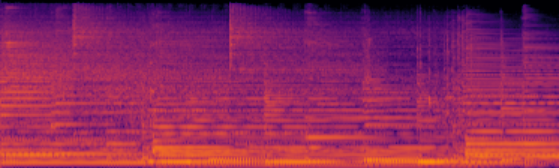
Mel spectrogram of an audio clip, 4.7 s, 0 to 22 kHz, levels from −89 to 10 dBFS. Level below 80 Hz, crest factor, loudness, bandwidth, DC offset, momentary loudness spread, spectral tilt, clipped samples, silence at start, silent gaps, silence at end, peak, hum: -48 dBFS; 16 dB; -21 LUFS; over 20 kHz; under 0.1%; 3 LU; -4.5 dB/octave; under 0.1%; 0 s; none; 0 s; -6 dBFS; none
